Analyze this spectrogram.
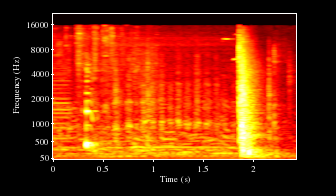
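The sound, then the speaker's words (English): A dog pants in quick, rhythmic breaths, broken by a short sharp sound early on and a louder, abrupt burst near the end. “Plus, what would I do with the dog?”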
